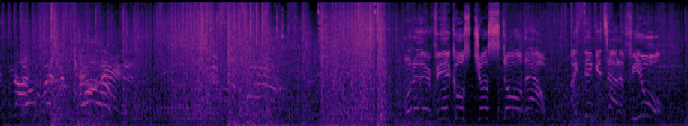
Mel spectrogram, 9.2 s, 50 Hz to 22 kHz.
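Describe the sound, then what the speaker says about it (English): MG42 machine gun fire in Company of Heroes 2, aimed at a half-track's front armor during an Ardennes battle. Rapid bursts crackle alongside other gunfire under dense game sound, with a voice talking over it. "Wow, machine guns to the front armor."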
